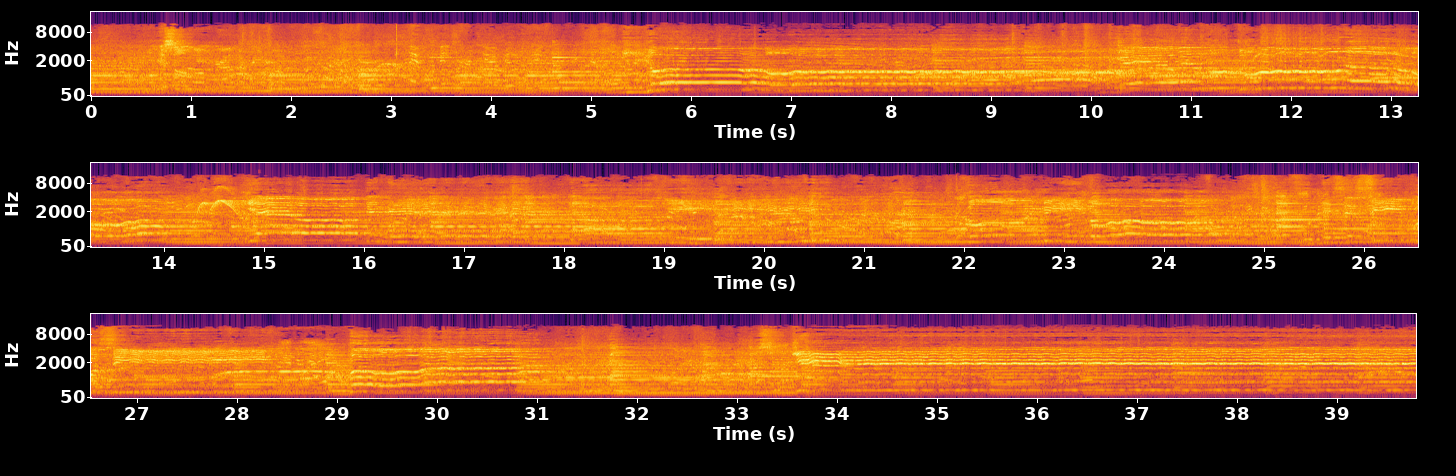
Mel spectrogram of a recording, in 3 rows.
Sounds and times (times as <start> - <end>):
Music: 0.0 - 39.7
Male singing: 5.2 - 9.3, 10.2 - 31.4, 33.1 - 39.7.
